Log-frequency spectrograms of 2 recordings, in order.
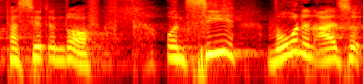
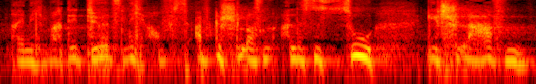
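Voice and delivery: quiet, firm no; hushed refusal; 10 dB quieter than usual. Acted. Tired father refusing to open the door, hushed refusal. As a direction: keep it down but refuse.

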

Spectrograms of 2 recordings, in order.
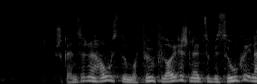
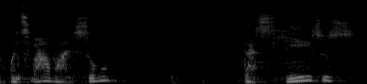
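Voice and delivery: very soft, low, near-whisper; hushed; 6 semitones lower, 15 dB quieter than usual. Real, not acted. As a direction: lower the voice to keep the room quiet. Hushed talk after quieting children.

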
